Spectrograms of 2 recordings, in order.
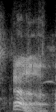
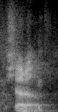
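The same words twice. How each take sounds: First: Laughing through the words; breathy laugh while telling him off. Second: Said in the usual way. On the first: Real, not acted. Laughing at friend's teasing.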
